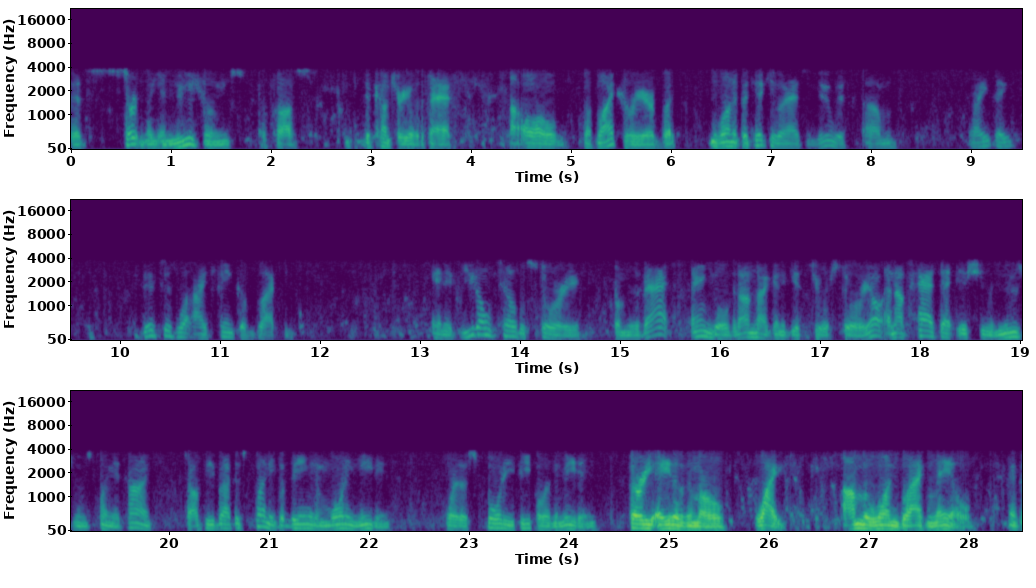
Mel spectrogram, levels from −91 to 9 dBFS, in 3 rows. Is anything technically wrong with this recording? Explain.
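Yes, there are four faults in this speech clip.

Throughout, overdone noise removal gates frequency bands near the noise estimate, leaving near-silent gaps with twinkling specks, unlike plain low-bitrate coding, which keeps steady background hiss.

Also throughout, tandem speech coding re-encodes already degraded speech at each link. It sounds rough, muffled and warbly, with nothing above 3.8 kHz, which fits repeated narrowband AMR coding rather than one codec pass.

From 13.1 to 23.14 s, automatic gain rising lifts the level about 7 dB gradually. Voice and background swell together, which separates it from the talker's own movements near 7 and 24 s.

From 24.56 to 28.02 s, automatic gain falling lowers the level about 5 dB. The background sinks along with the voice, so it isn't simply a talker moving away.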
